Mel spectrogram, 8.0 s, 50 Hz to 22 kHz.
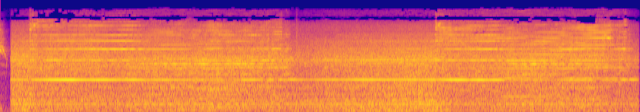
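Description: Table saw with an 18-tooth blade running steadily as it cuts a rabbet along a wooden frame piece; the sound dulls a little for a couple of seconds in the middle of the cut.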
